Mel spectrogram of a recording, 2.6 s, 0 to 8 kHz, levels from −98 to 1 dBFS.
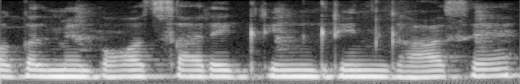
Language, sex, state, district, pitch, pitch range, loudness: Hindi, female, Chandigarh, Chandigarh, 185 Hz, 185-190 Hz, -11 LUFS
